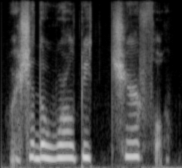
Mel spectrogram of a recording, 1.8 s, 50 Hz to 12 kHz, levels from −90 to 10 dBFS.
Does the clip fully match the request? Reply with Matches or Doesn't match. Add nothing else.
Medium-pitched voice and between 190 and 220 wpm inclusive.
Doesn't match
